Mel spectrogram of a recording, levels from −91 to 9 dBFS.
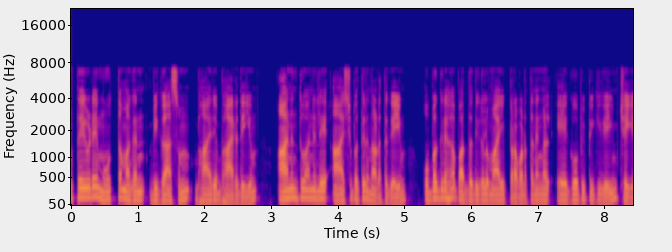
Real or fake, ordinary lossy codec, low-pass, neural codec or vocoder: real; none; 7.2 kHz; none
